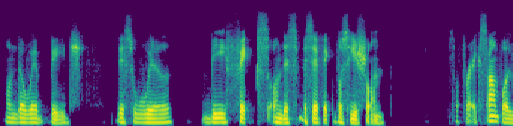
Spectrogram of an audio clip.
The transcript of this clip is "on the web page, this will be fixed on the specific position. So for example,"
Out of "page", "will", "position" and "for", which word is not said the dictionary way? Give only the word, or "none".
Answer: position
